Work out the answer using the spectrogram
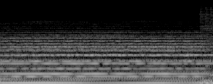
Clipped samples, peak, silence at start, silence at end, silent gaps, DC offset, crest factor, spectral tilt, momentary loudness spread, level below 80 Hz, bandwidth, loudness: under 0.1%; -12 dBFS; 0 s; 0 s; none; under 0.1%; 12 dB; -6.5 dB/octave; 3 LU; -26 dBFS; 8.2 kHz; -24 LUFS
